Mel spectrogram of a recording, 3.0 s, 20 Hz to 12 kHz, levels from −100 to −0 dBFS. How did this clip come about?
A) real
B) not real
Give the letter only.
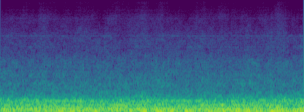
B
